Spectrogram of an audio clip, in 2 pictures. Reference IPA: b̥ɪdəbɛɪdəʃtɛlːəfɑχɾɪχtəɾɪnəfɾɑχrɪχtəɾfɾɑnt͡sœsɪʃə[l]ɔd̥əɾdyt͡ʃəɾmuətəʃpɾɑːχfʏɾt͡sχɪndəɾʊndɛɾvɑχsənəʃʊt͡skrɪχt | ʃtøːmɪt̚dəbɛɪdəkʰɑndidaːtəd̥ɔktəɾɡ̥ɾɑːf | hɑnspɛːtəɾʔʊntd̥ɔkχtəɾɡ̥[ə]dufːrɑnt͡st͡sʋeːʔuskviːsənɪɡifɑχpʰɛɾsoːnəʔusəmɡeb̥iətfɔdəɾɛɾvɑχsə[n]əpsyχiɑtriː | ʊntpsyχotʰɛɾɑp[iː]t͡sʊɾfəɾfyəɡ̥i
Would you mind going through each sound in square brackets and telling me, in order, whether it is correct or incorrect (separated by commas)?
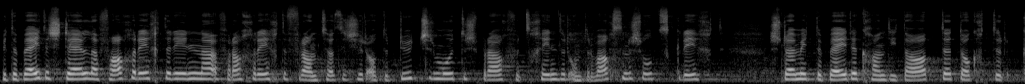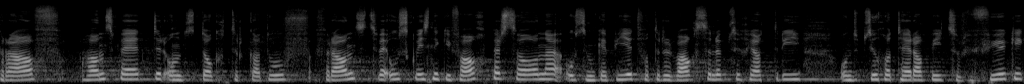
incorrect, incorrect, correct, correct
